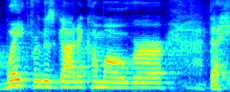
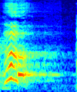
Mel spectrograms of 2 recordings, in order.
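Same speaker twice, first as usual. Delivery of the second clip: sharp loud gasp; high shocked gasp; 8 dB louder than usual. Retold or imitated. Hiding behind curtains, loud shocked gasp.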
